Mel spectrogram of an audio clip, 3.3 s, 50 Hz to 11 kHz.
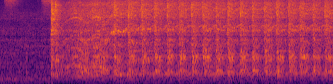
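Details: Jeep 4.7 V8 cranking with the starter spinning evenly at about three beats a second but never catching: a crank-no-start caused by a failed cam sensor.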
